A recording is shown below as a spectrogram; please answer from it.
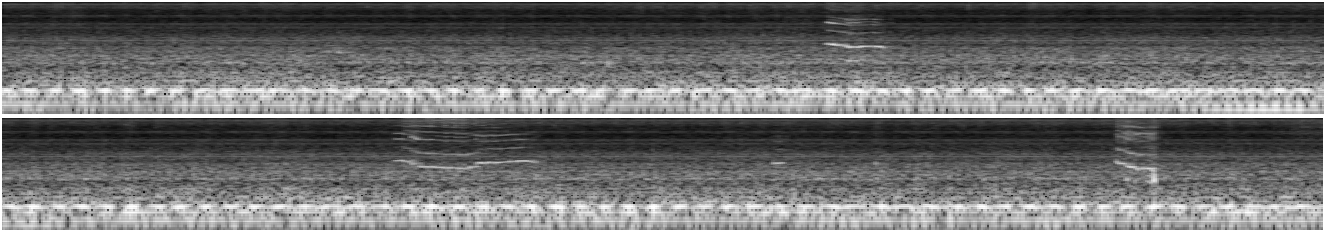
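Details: Male French Bulldog throwing a tantrum in his cage: three separate high, wavering whines, spaced several seconds apart, over a steady low hum.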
